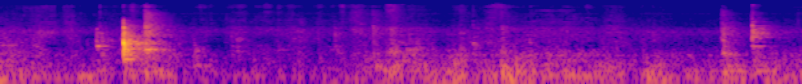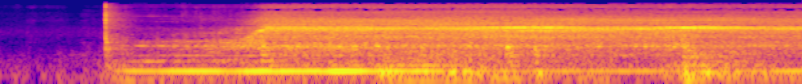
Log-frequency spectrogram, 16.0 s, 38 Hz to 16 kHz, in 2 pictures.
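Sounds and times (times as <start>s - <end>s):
saw switch click: 9.0s - 9.3s
saw motor whining: 9.3s - 16.0s.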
